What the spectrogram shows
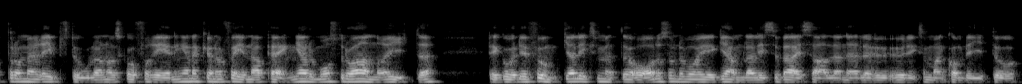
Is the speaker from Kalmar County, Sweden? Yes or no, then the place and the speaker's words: yes; Nybro, Kalmar County, Sweden; jag kommer från Nybro, en stad 3 mil utanför, egentligen ett hockeynäste.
